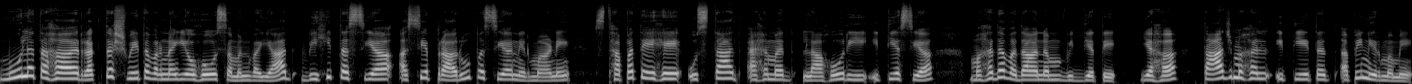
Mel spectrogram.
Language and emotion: Sanskrit, neutral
